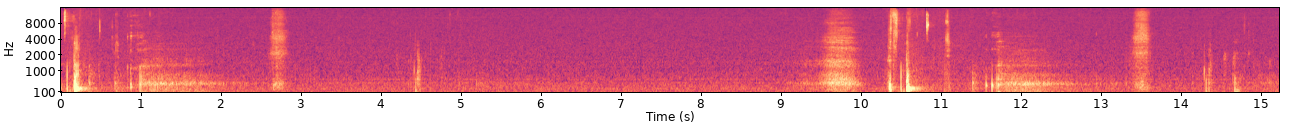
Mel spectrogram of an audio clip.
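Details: Held back sneezes, then let out while showering after a session: several short explosive sneezes with sharp inhaled gasps between, over about fifteen seconds in a quiet room; repeated sneezing fit.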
